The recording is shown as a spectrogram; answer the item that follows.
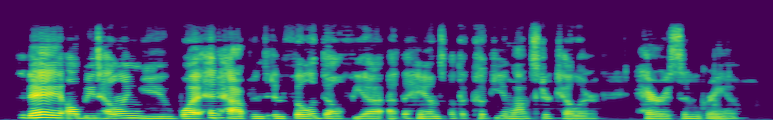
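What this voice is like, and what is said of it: Hoarse, strained voice. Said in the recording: “my voice is shredded”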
